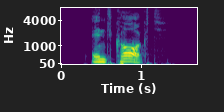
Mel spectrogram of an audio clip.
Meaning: 1. past participle of entkorken 2. inflection of entkorken: second-person plural present 3. inflection of entkorken: third-person singular present 4. inflection of entkorken: plural imperative
- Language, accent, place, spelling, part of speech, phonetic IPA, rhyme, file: German, Germany, Berlin, entkorkt, verb, [ɛntˈkɔʁkt], -ɔʁkt, De-entkorkt.ogg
